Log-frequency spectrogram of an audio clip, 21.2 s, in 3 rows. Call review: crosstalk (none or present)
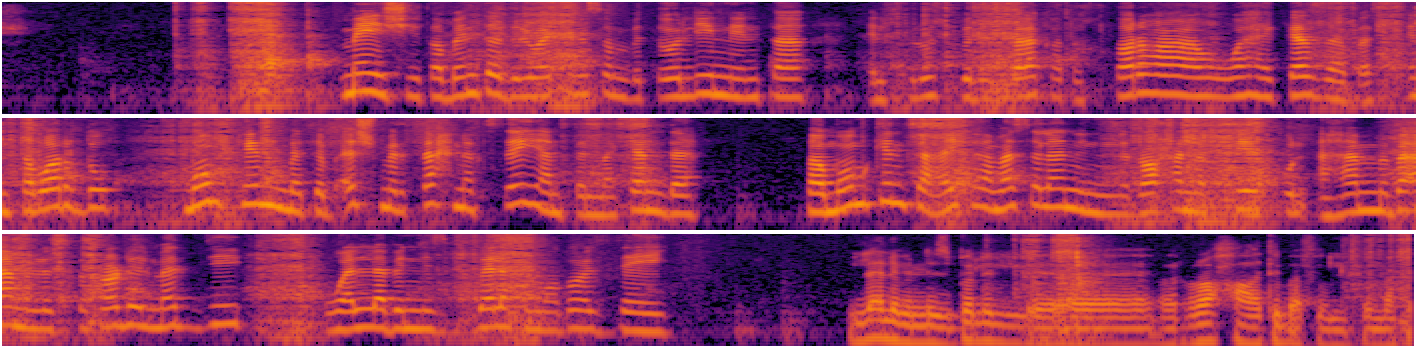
none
